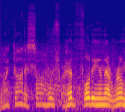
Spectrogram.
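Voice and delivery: telling the guide about the ghost, high and urgent; excited retelling. Retold or imitated. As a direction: blurt it out, still shaken by the ghost. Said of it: "I said".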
